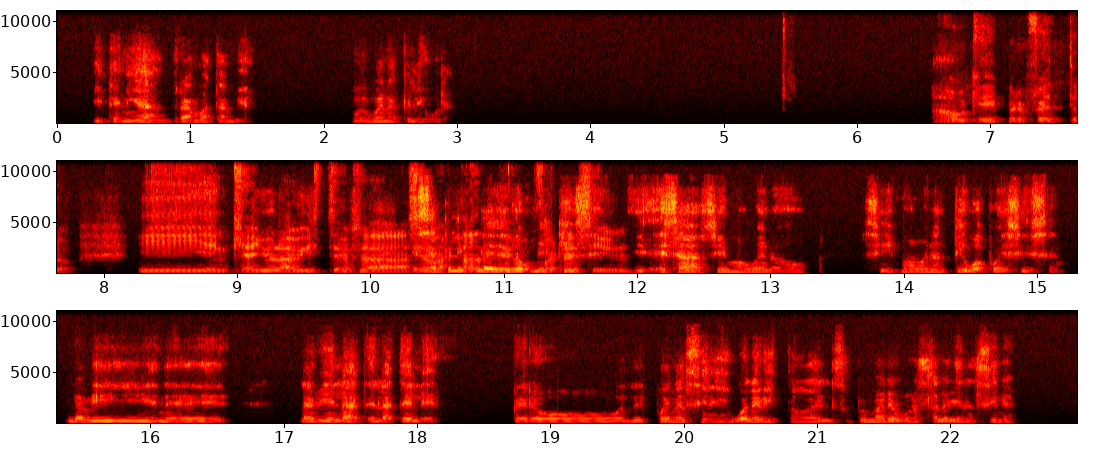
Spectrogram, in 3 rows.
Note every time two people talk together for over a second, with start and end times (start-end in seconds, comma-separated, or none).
10.3-12.0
